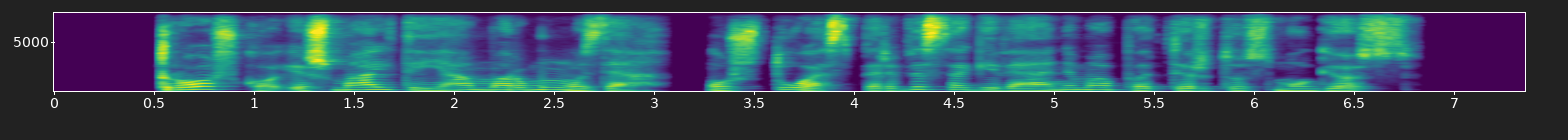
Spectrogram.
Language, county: Lithuanian, Telšiai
